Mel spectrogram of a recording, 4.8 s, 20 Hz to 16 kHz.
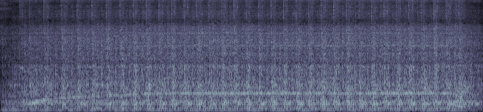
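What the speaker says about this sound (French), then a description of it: "je vais coudre seulement les 2/3" Sewing machine running steadily while stitching a fabric face mask, a close, even rapid mechanical chatter that holds at constant speed without pauses or talk.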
